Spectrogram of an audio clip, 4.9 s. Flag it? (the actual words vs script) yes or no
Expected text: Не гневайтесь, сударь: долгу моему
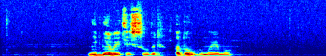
yes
